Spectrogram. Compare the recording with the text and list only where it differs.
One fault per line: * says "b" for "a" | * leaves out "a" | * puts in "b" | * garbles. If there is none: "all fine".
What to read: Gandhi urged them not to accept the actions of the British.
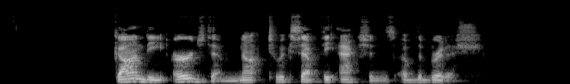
all fine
